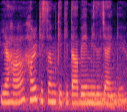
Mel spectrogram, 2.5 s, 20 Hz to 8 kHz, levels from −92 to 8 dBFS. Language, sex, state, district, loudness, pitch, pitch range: Hindi, female, Arunachal Pradesh, Papum Pare, -13 LUFS, 195 Hz, 185-215 Hz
